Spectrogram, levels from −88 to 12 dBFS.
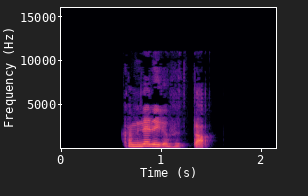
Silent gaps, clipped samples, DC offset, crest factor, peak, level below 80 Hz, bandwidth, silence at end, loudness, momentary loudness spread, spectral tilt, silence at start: none; under 0.1%; under 0.1%; 18 dB; -2 dBFS; -74 dBFS; 11.5 kHz; 0.7 s; -19 LUFS; 13 LU; -5 dB/octave; 0.65 s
